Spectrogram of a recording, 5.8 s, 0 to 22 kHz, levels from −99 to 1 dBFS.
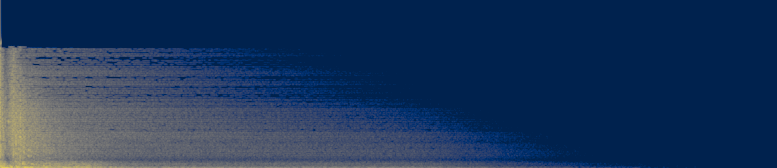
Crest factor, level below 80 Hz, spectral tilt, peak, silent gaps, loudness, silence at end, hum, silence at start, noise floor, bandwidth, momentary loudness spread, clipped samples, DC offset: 28 dB; -32 dBFS; -3.5 dB/octave; 0 dBFS; none; -23 LUFS; 4.35 s; none; 0 s; under -90 dBFS; 16 kHz; 29 LU; under 0.1%; under 0.1%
